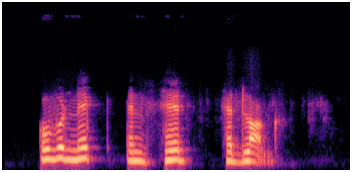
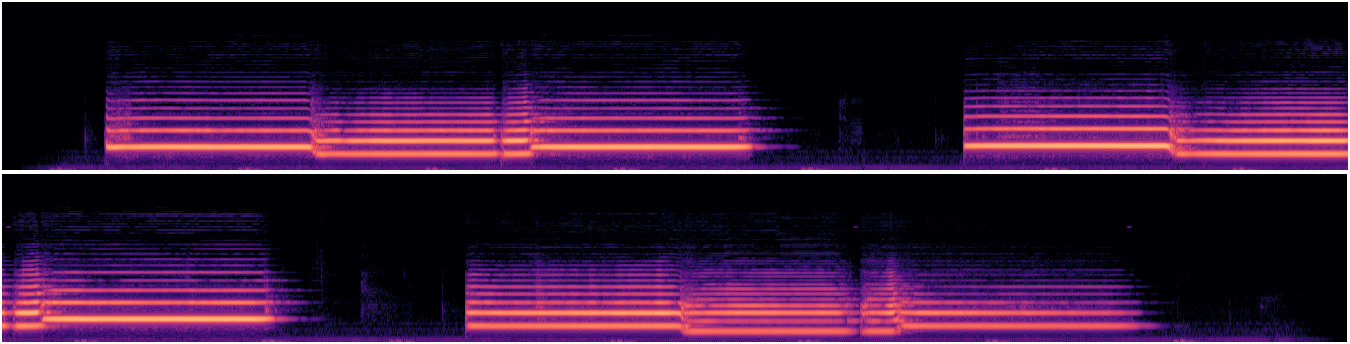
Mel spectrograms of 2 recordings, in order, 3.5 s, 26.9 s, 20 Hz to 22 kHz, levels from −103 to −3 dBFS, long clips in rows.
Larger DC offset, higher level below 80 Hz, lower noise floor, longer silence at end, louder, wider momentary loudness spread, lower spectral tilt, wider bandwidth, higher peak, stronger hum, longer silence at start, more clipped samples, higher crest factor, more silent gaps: neither; first, -62 dBFS vs -78 dBFS; second, -63 dBFS vs -83 dBFS; second, 0.85 s vs 2.1 s; first, -20 LUFS vs -25 LUFS; second, 8 LU vs 12 LU; first, -12.5 dB/octave vs -9 dB/octave; first, 3.7 kHz vs 3.3 kHz; first, -2 dBFS vs -14 dBFS; second, none vs 60 Hz at -80 dBFS; second, 0.4 s vs 1.05 s; neither; first, 18 dB vs 12 dB; neither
